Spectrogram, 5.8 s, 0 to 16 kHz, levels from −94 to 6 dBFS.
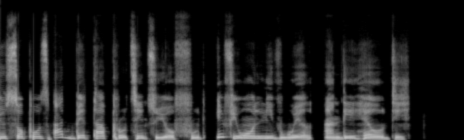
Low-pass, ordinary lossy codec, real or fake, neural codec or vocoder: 14.4 kHz; none; real; none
